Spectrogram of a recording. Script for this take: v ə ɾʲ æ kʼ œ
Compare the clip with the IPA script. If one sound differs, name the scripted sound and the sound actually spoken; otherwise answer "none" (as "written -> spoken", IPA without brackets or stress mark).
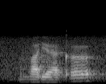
ə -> a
